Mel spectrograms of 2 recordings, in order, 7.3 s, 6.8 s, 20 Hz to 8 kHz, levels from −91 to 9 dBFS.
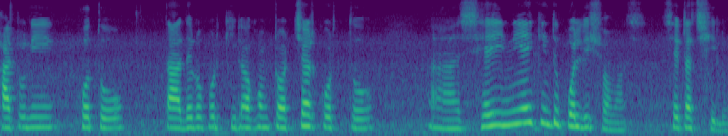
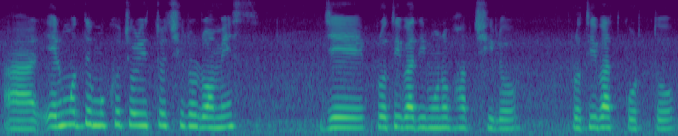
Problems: constant background noise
